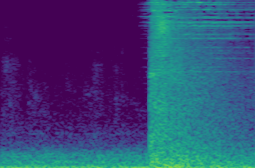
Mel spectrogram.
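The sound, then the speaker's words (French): An enemy ship opening fire in an audio drama: a low, steady rumble gives way midway to a sudden loud, broad roaring blast that sustains to the end. “ils viennent de faire feu.”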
